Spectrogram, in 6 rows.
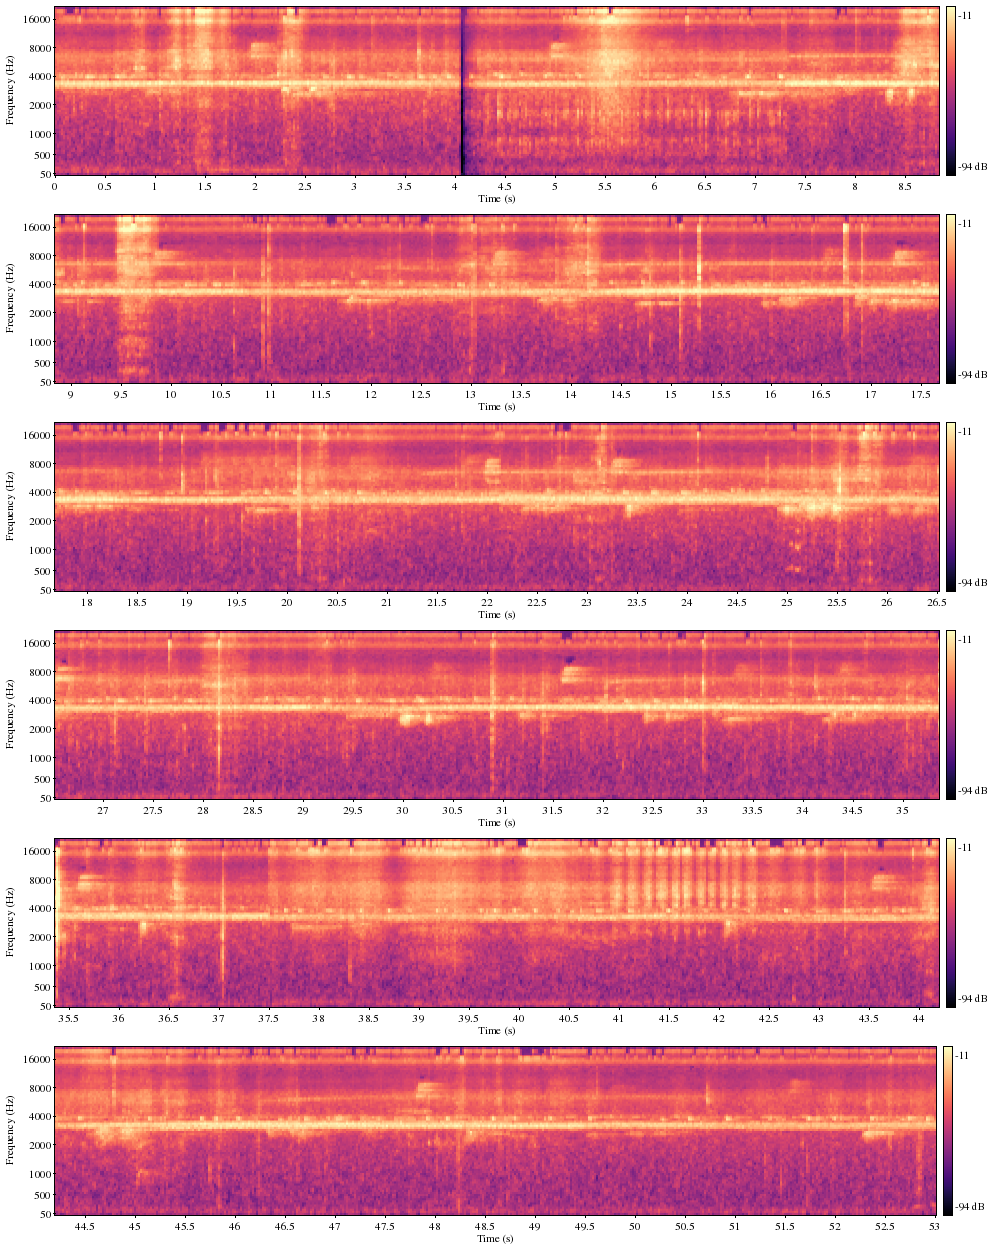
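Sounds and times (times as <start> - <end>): insects trilling: 0.0 - 53.0
short insect chirps: 33.3 - 49.5.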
